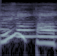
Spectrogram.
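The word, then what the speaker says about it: 味覇: たことあるそうそうそうウェイパーって読むんだへえそうそうそう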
